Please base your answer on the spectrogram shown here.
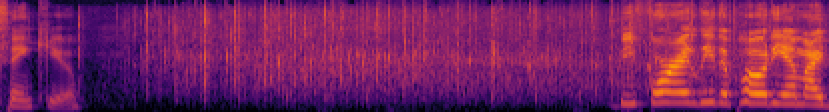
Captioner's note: audience applauding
